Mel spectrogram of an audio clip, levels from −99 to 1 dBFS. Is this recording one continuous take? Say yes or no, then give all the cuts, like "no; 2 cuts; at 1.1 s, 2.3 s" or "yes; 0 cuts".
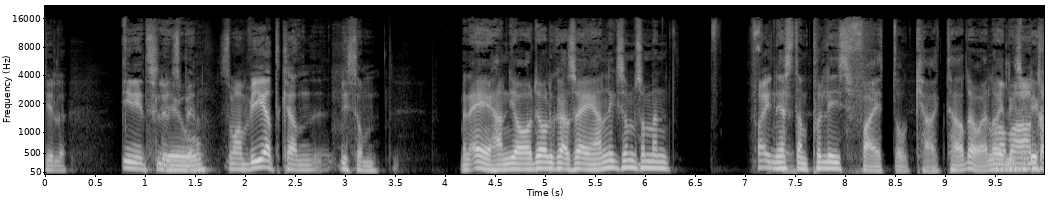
no; 1 cut; at 2.9 s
